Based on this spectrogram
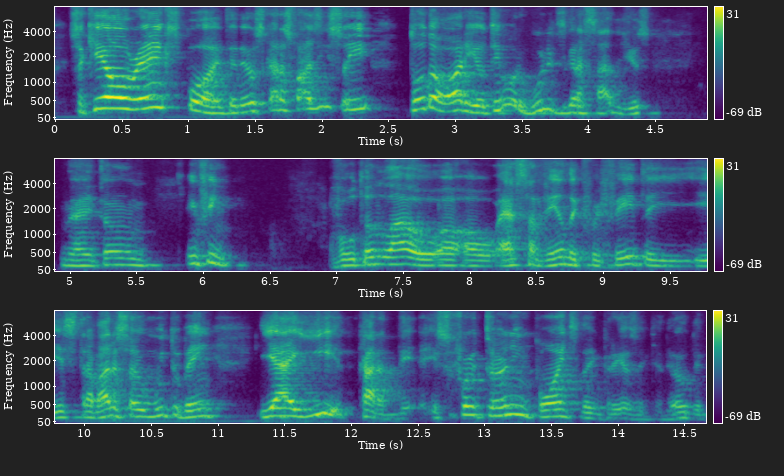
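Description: This man's pitch swings very widely and sits high. He talks at a fairly quick pace. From southern Brazil, Porto Alegre. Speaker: entrepreneur, events business founder. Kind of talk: casual interview chat.

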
